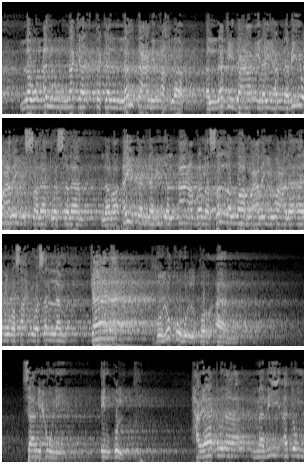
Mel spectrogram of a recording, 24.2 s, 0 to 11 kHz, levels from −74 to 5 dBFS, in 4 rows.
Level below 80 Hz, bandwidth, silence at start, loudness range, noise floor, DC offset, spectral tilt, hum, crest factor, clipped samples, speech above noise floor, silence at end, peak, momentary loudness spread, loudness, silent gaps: -42 dBFS; 8 kHz; 0 s; 7 LU; -41 dBFS; 0.3%; -3 dB/octave; none; 14 dB; under 0.1%; 28 dB; 0 s; 0 dBFS; 12 LU; -13 LUFS; none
